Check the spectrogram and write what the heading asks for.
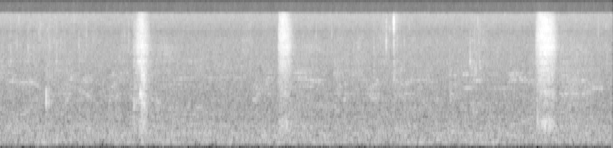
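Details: A cough.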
